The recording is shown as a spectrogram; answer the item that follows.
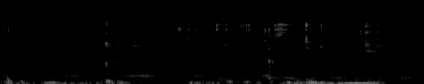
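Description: Faint computer keyboard typing: scattered quick key clicks as a line of code is entered, with a low rumble near the end.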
